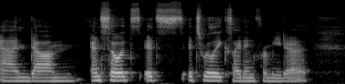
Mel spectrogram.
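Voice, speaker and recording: A woman's fairly low voice on a very clean recording against a silent background. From born in Mexico, moved around as a child. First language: Spanish. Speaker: corporate learning executive. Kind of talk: interview. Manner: frequent fillers, conversational.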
